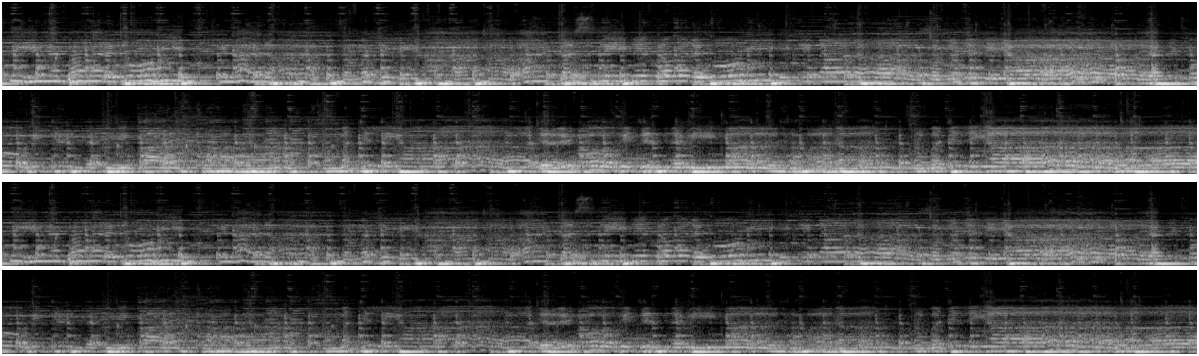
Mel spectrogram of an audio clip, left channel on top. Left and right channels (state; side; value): quieter; right; 4.8 dB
